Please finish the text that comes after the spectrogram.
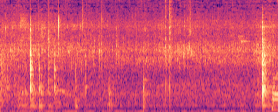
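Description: Chicken sizzles in ghee gravy for an Afghani chicken curry, a soft steady frying hiss broken by scattered clinks and scrapes of stirring in the pot.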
